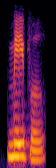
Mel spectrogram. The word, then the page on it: maple: Indian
